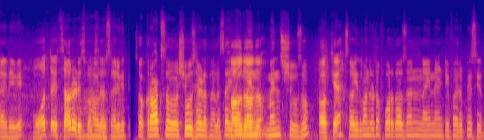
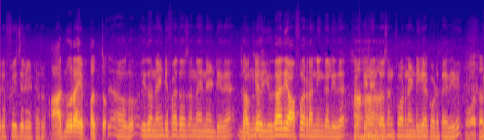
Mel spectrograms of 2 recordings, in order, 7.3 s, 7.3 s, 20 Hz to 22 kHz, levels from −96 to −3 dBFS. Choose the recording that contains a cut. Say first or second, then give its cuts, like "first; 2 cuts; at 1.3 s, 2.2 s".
first; 1 cut; at 1.9 s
